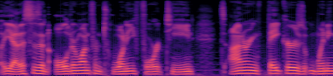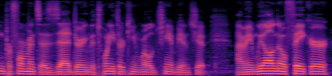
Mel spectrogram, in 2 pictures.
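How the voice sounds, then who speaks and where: A man with a fairly low voice hosts a reaction video in casual, slangy commentary. He thinks out loud in an informal way, and the recording is dry and close, with little room sound. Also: dry recording.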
